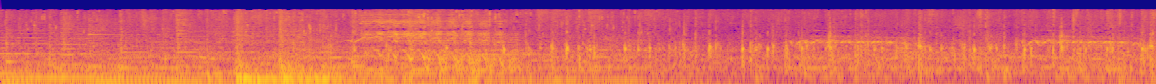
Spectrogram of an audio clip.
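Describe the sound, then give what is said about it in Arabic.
The sultan's horsemen's horses whinny with high, wavering neighs over a steady patter of hooves clip-clopping as they enter the kasbah and continue on to the stable, with faint bird calls in the background and no one speaking. “مادام دخلنا القصبة خيال سيدنا السلطان يكملوا طريقهم مربض الخيل”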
